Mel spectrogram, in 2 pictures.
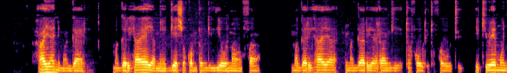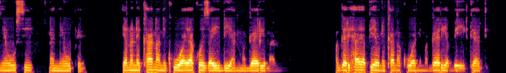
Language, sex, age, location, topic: Swahili, male, 18-24, Kisumu, finance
